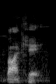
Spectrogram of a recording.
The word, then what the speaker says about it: Baquet: Bakke.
